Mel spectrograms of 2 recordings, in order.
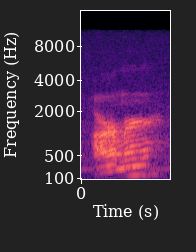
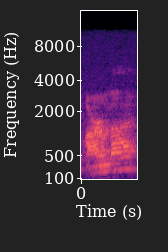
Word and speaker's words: Arrma: my new kraton uh according to the website they want you to pronounce it armor but everyone calls it Arma a r r m a anyway it's an armor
